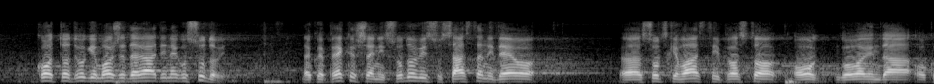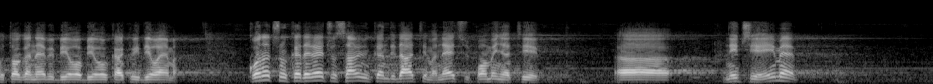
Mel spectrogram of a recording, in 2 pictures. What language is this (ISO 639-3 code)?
srp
